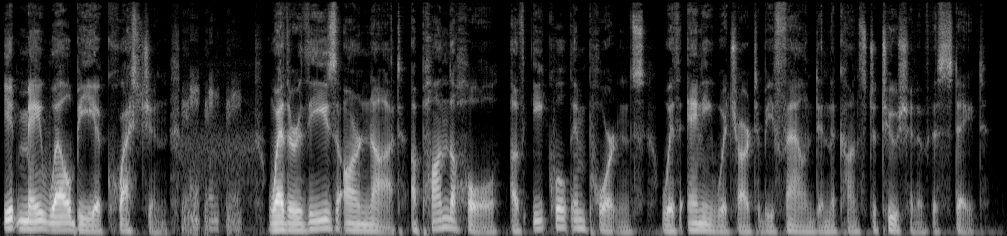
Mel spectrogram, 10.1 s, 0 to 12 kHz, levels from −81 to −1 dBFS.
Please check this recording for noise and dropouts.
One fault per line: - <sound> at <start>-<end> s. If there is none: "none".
- laugh at 1.8-2.4 s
